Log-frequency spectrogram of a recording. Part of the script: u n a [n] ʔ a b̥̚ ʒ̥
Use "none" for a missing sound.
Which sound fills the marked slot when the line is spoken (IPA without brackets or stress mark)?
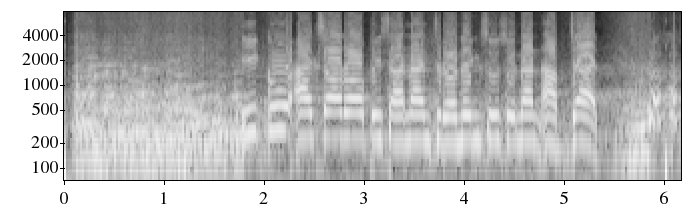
n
